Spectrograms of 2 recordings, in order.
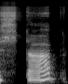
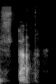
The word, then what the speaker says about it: Stab: Y tenemos la palabra Stab. Se pronuncia como una A un poco más larga. Y algo a tomar en consideración es que este es der Stab, que viene a ser como que el bastón. Y esta B se pronuncia como una P al final, Stab.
